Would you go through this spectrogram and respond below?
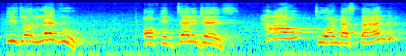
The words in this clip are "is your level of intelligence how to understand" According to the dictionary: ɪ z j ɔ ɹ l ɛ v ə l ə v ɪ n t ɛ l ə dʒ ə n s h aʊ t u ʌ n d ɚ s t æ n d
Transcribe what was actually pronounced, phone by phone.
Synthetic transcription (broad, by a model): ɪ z j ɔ l ɛ v ə l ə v ɪ n t ɛ l ə dʒ ə n s h aʊ t u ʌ n d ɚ s t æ n d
